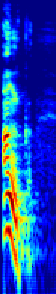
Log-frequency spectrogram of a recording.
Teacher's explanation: अनुस्वार का उच्चारण हमने क के पंचम वर्ण के रूप में किया, ङ के रूप में किया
